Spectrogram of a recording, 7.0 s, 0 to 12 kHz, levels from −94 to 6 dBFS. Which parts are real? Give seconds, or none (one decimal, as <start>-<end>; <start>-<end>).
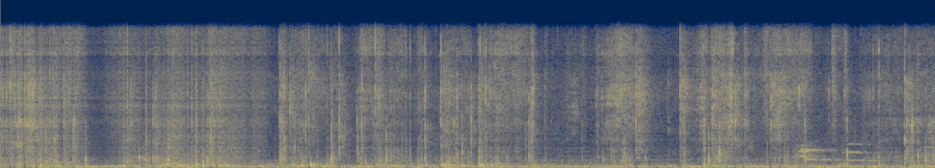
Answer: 2.0-7.0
